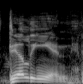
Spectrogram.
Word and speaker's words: Dillian: No, it's Dillian. That's how he wants it pronounced.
